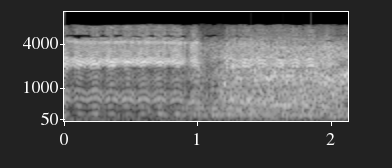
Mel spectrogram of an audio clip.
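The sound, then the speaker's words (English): A sheep bleats in a comic sketch, one loud, wavering bleat lasting about a second before dissolving into a rougher noisy wash. “Here's the sheep man.”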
